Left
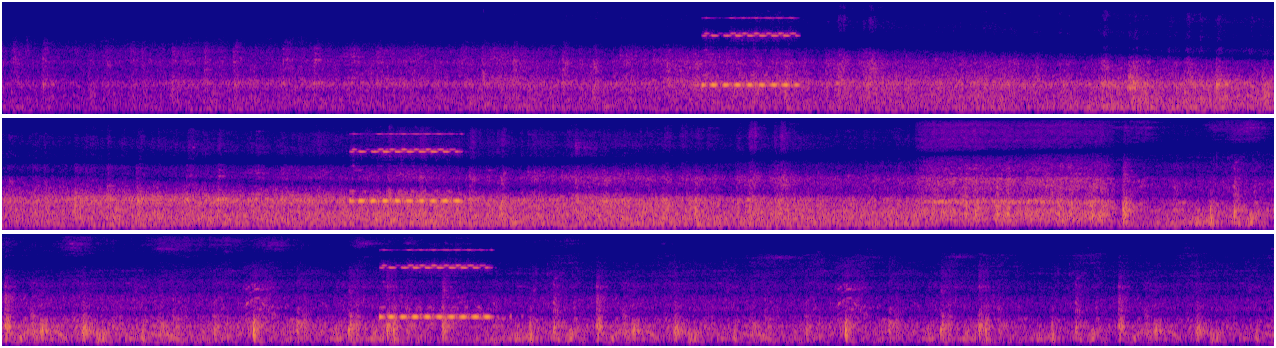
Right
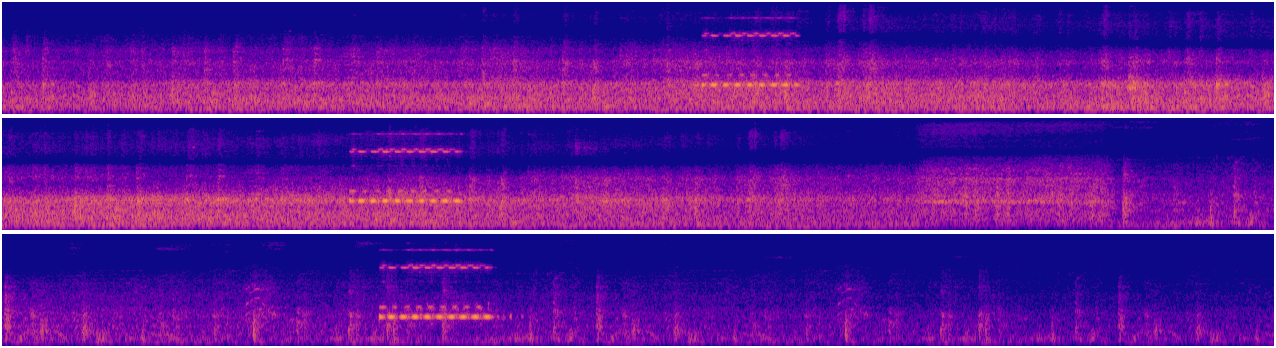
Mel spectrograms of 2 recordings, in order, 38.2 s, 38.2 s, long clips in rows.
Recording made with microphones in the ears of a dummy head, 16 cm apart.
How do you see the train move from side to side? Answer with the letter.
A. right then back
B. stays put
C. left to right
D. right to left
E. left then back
D.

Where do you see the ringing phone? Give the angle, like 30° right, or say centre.
20° left.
